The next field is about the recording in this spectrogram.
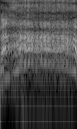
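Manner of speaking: loud high screaming. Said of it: "I'm, I'm screaming".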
